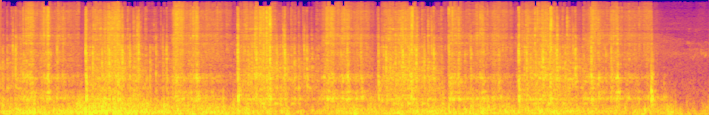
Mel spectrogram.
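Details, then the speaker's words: Montgomery Ward rototiller that won't start, with the spark plug back in and tested: repeated pull-cord cranks whir and rattle but it never fires or pops; no-start, no spark, so the shroud comes off to check the ignition. "would say we have no spark."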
